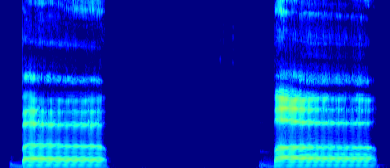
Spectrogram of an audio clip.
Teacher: তারপরে রয়েছে বা দুই ঠোঁটের ভেজা অংশ হইতে বা উচ্চারণ হয় উভয় ঠোঁটের ভেজা অংশ থেকে বা উচ্চারণ হবে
